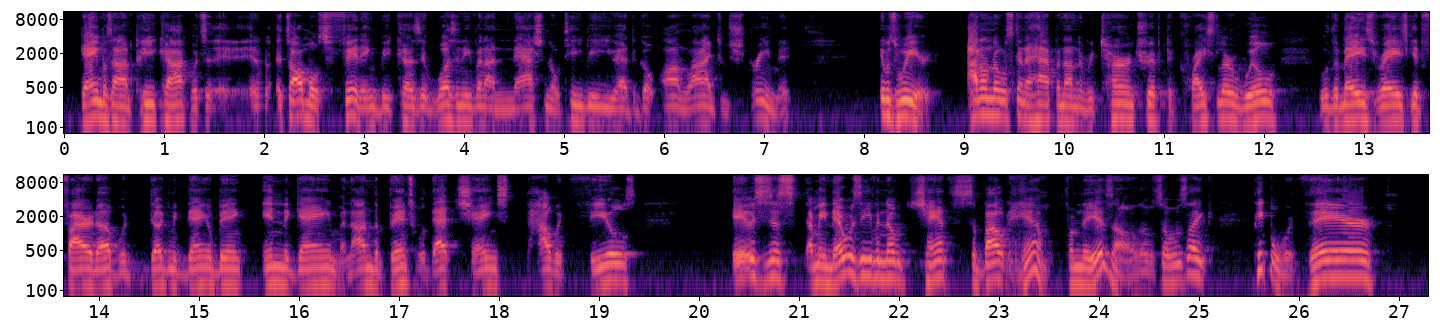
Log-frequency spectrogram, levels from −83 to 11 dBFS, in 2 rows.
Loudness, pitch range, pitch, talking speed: -23 LUFS, 120-145 Hz, 130 Hz, 190 wpm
